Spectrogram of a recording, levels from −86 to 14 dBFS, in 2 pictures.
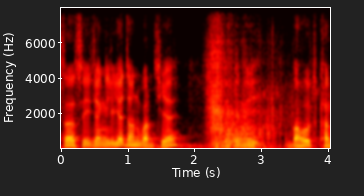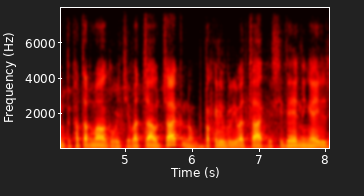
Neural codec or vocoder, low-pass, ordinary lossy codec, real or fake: codec, 16 kHz, 4 kbps, X-Codec, HuBERT features, trained on LibriSpeech; none; none; fake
